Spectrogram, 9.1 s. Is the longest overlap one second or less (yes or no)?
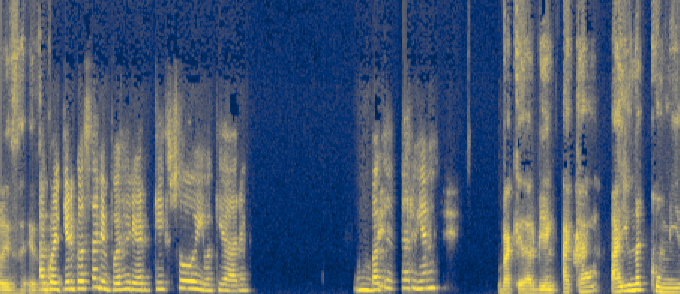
yes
